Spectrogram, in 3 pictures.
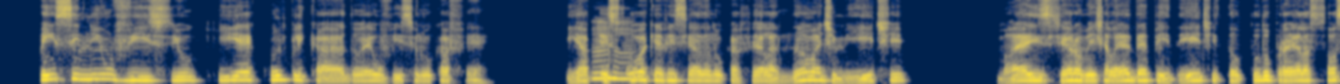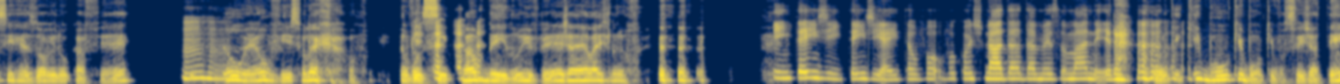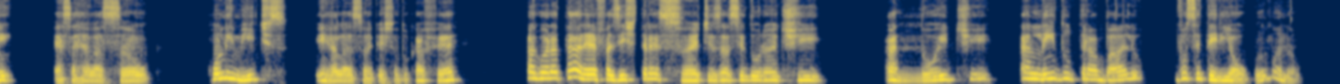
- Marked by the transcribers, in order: laugh; tapping; laugh; laugh
- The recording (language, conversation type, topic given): Portuguese, advice, Como posso criar rituais relaxantes antes de dormir?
